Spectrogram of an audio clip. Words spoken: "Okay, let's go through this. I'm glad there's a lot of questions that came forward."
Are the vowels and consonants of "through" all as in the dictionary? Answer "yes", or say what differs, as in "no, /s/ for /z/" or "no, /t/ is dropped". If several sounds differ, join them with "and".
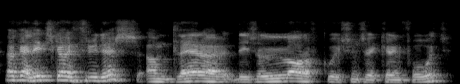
yes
